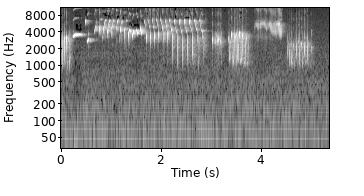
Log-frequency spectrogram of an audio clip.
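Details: Male canaries singing mating songs, with a whistled opening note, a rapid descending trill, then short bursts of buzzy rolls and a high chattering phrase.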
